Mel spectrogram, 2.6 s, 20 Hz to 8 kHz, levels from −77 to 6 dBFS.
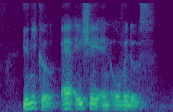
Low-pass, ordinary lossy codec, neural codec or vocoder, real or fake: none; none; codec, 16 kHz, 1.1 kbps, Voila-Tokenizer; fake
